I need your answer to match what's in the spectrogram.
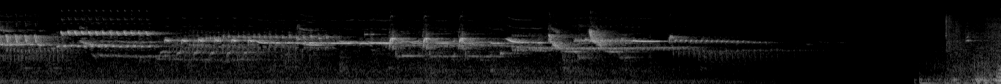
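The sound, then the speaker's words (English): A songbird in a song competition sings a long, rapid, bright song of trills, whistles and chirps that runs for several seconds before stopping, with a brief burst of noise after a pause. “And you can just tell they really enjoy singing and creating a musical masterpiece. The Mozarts and Beethoven and Chopins of the bird world.”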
